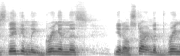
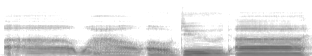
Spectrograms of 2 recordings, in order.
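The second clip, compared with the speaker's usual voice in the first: very soft, low, dazed reaction; stunned murmur; 5 semitones lower, 9 dB quieter, much slower than usual. Retold or imitated. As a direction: trail out words as if frozen with shock.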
